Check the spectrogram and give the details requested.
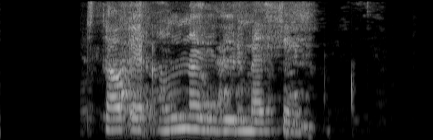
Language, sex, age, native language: Icelandic, female, 10, Polish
